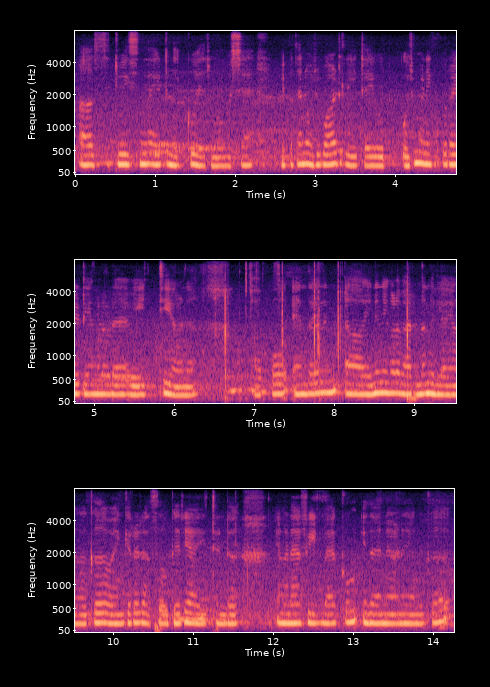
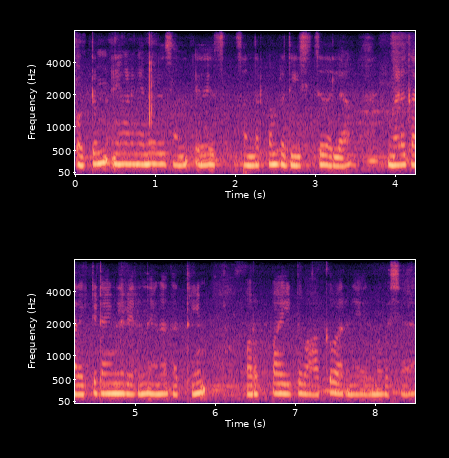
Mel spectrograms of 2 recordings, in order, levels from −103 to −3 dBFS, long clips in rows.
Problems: background sounds at intervals, low volume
